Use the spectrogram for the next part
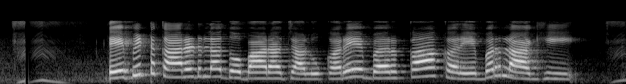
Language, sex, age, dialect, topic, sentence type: Chhattisgarhi, female, 41-45, Central, banking, question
